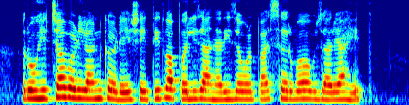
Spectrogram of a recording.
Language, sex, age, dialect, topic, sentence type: Marathi, female, 18-24, Standard Marathi, agriculture, statement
